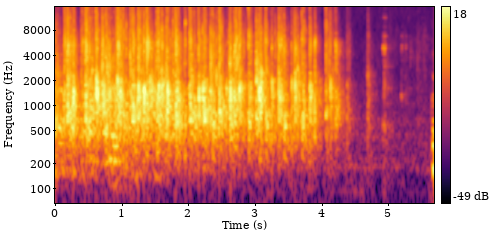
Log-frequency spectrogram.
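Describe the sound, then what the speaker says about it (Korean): A forum audience applauds with dense, loud clapping that thins out and fades to scattered claps near the end. "박수 한번 해줘요."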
